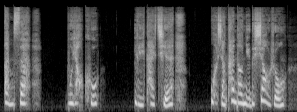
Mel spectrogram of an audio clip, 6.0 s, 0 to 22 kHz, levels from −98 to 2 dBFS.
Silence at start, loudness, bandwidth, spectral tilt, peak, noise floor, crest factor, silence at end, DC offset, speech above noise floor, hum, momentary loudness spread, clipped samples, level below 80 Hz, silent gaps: 0.1 s; -17 LUFS; 17 kHz; -1 dB/octave; 0 dBFS; -73 dBFS; 18 dB; 0.25 s; under 0.1%; 55 dB; none; 14 LU; under 0.1%; -70 dBFS; none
